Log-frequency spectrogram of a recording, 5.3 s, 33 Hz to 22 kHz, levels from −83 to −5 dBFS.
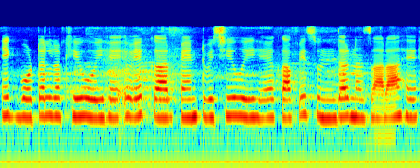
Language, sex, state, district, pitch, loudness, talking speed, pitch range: Hindi, female, Bihar, Kaimur, 240 Hz, -17 LUFS, 170 wpm, 235-250 Hz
